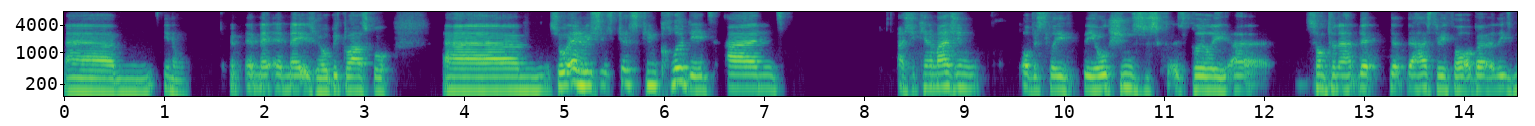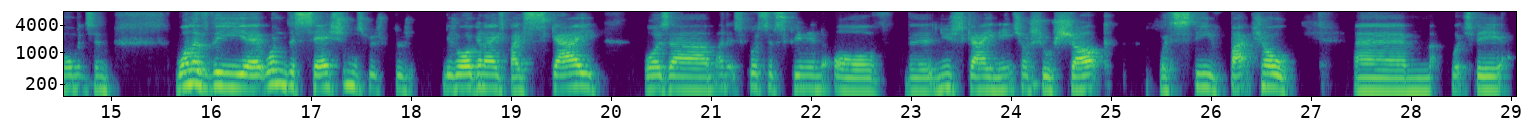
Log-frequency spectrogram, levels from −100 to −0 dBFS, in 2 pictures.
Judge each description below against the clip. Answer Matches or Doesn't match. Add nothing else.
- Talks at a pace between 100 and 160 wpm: Matches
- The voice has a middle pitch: Matches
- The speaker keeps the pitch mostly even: Matches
